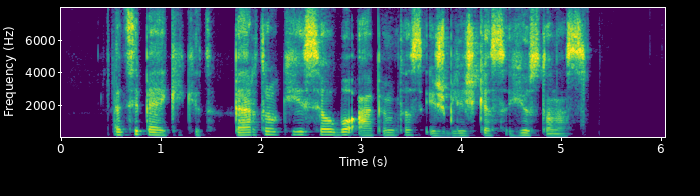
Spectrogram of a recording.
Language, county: Lithuanian, Vilnius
